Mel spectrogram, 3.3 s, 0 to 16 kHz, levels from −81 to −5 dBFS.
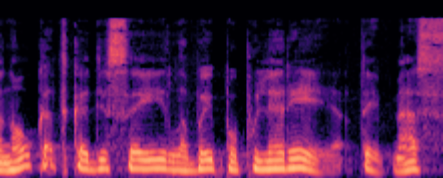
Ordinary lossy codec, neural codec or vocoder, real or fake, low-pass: MP3, 48 kbps; vocoder, 44.1 kHz, 128 mel bands every 512 samples, BigVGAN v2; fake; 14.4 kHz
